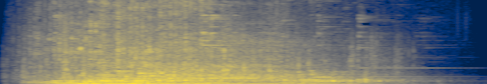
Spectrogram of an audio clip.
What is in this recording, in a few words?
Bovine Skeleton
